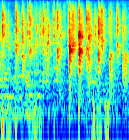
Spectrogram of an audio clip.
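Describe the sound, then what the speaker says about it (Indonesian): A church congregation at a Sunday service breaks into steady, moderately loud clapping that continues throughout, with a few sharper individual claps standing out. "Beri tepuk tangan."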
